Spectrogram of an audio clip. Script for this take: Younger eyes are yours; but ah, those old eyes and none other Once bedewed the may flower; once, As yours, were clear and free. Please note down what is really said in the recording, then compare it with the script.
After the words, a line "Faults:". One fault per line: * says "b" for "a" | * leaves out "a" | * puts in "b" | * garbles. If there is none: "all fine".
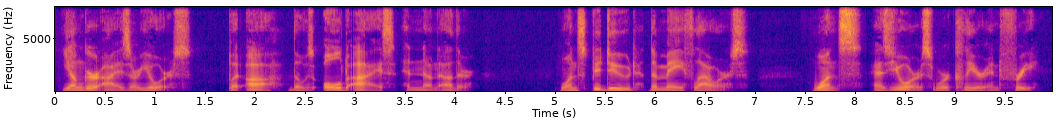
Younger eyes are yours; but ah, those old eyes and none other Once bedewed the may flowers; once, As yours, were clear and free.
Faults:
* says "flowers" for "flower"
